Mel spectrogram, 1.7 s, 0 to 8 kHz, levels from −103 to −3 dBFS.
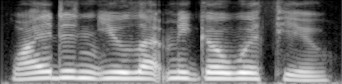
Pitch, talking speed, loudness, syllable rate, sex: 200 Hz, 280 wpm, -13 LUFS, 5.0 syllables/s, female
